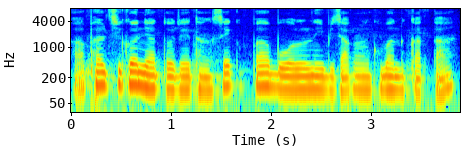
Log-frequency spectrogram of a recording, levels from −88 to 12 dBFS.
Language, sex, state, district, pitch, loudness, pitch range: Garo, male, Meghalaya, West Garo Hills, 105 Hz, -16 LUFS, 105-125 Hz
